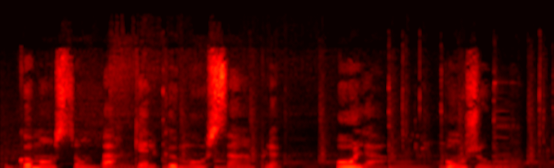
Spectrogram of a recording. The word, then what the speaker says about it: hola: par quelques mots simples hola bonjour rappelez-vous le h muet concentrez-vous sur les sons O et A amigo ami remarquez le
